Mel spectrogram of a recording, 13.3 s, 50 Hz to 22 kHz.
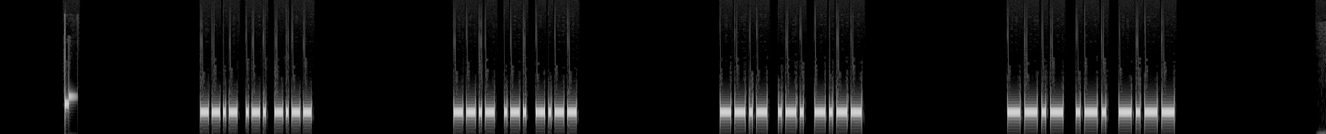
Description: Morse code, heard as a keyed tone, about 38 wpm, 700 Hz. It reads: QRY QRY QRY QRY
